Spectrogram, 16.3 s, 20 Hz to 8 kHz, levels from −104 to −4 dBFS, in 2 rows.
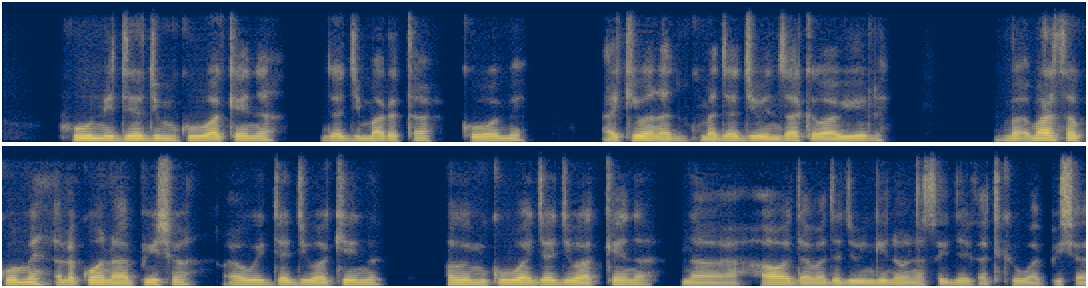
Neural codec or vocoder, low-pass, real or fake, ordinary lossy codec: codec, 16 kHz in and 24 kHz out, 1 kbps, XY-Tokenizer; 7.2 kHz; fake; Opus, 64 kbps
